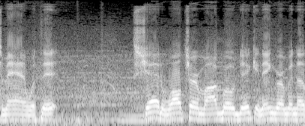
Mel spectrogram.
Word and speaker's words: Mogbo: So it's Mogbo is how his name is pronounced.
